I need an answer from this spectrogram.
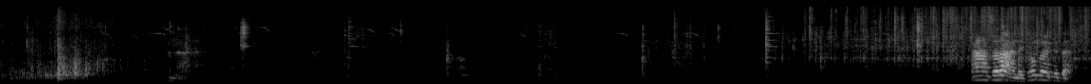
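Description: Puris frying in hot oil in a wok, sizzling, with light scrapes and taps of a metal slotted ladle stirring them. The sizzling swells much louder about eight seconds in, and a voice comes in near the end.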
